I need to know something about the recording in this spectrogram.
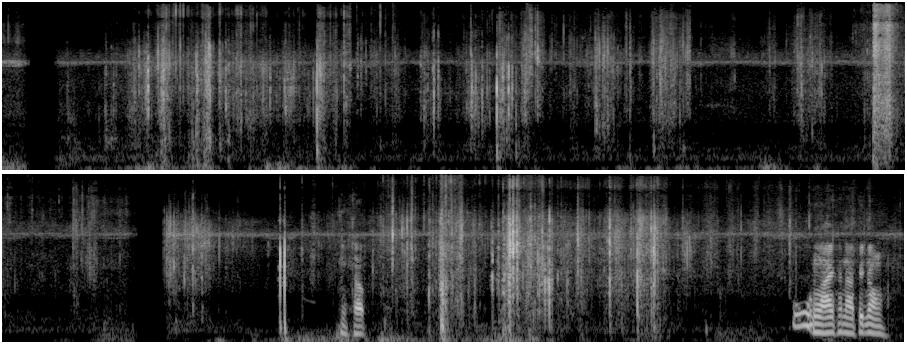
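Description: A gloved hand rustles and scrapes through dry leaves and gravel.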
